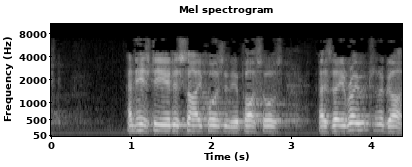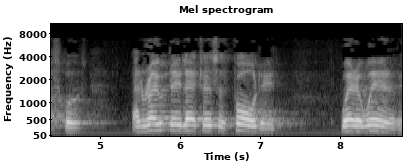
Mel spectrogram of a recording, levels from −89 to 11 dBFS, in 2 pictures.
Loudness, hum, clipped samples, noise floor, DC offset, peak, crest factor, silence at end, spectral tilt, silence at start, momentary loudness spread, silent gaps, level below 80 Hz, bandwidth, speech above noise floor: -16 LUFS; 50 Hz at -55 dBFS; under 0.1%; -58 dBFS; under 0.1%; 0 dBFS; 16 dB; 0 s; -6 dB/octave; 0.95 s; 8 LU; none; -62 dBFS; 7.2 kHz; 43 dB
